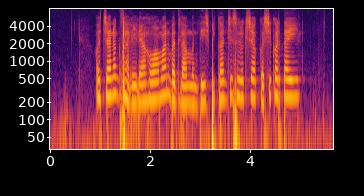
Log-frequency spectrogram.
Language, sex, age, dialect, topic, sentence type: Marathi, female, 25-30, Varhadi, agriculture, question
